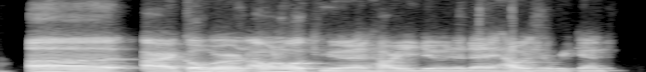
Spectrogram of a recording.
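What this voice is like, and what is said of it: Tired, worn-out voice. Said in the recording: “As you can tell by my voice, I am dead tired.”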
